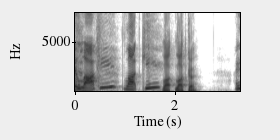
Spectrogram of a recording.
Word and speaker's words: latke: Latka. I say Lot Keys. You're incorrect. It's an incorrect pronunciation.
